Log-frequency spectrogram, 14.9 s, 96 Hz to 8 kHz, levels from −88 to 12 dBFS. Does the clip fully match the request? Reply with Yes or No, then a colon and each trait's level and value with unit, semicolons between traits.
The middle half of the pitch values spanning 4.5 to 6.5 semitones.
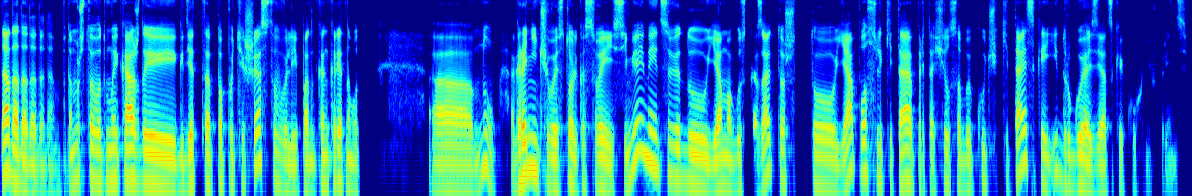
Yes: average, 4.8 semitones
